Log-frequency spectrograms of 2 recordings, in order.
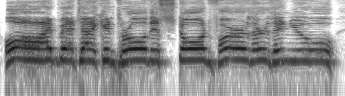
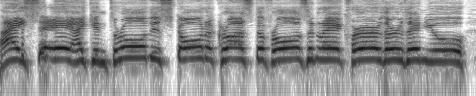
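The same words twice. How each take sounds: First: Slow, loud, high Irish-leaning brogue; botched Scottish boast that comes out Irish; Irish-sounding Scotsman. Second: High, loud, slow mock Scottish brogue; drunk Scotsman. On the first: Acted. Drunk Scotsman challenging another to throw stones, in a stray Irish accent. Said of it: "That was more Irish". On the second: Drunk Scotsman daring a rival on the frozen lake, mock Scottish brogue. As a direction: bellow a second go at a Scottish accent. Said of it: "one drunk Scotsman said to another drunk Scotsman".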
